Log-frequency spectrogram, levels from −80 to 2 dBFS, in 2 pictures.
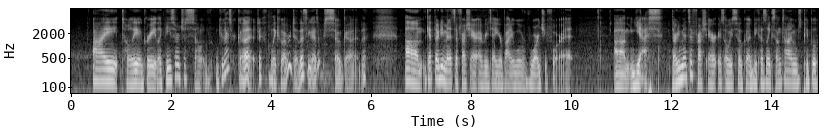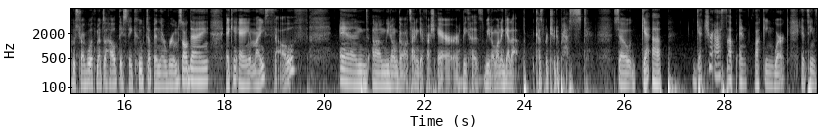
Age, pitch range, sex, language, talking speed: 20-39, 110-130 Hz, male, English, 205 wpm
